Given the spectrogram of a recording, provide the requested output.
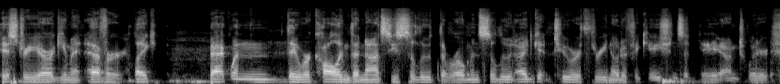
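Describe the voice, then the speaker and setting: A man's medium-pitched voice at a fairly quick pace, flat and monotone in intonation, with noticeable background noise. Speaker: YouTuber. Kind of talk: casual chat.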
